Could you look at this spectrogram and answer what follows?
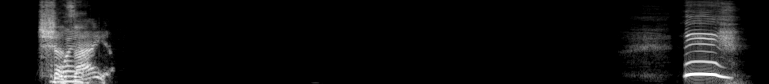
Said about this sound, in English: Oh, I keep yawning.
